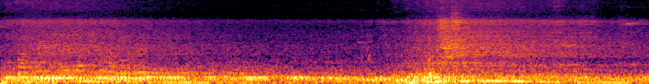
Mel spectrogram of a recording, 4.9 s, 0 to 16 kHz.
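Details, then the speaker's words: 2016 Toyota Altis petrol engine misfiring and shaking when revved, with an uneven stumbling beat. Traced to a faulty ignition coil. "Ayan mga boss meron tayong Altis dito 2016 palyado start natin yun pag re-reevolution mo nangangantal"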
